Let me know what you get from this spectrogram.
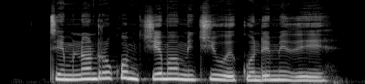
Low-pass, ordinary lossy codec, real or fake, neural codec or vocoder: none; none; real; none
